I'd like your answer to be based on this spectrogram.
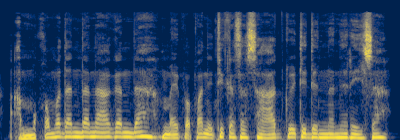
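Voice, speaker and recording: A man's voice: on the low side, fairly even intonation, quick pace, darkish tone, close to an everyday voice. A man playing an earnest, reassuring son and devoted husband in an audio drama. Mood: reflective, hopeful. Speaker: voice actor in a drama. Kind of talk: Ilocano audio drama acting.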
